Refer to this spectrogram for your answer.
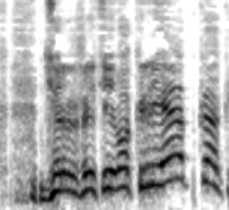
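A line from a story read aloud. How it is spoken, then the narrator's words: Shout. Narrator (Russian): кричал мистер Снодграсс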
